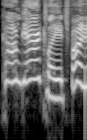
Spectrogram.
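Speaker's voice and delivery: high, mock-sweet mother voice; hammed-up high reassuring mother; soothing mom. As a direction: play a falsely calm mom. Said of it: "She's like".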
